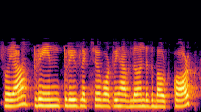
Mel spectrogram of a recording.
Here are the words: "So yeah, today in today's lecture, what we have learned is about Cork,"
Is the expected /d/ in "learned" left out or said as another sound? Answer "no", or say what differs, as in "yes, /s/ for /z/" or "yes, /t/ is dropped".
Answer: no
